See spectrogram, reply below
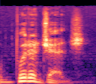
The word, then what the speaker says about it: Buttigieg: So Buttigieg, right? – Yeah, no, that's right.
